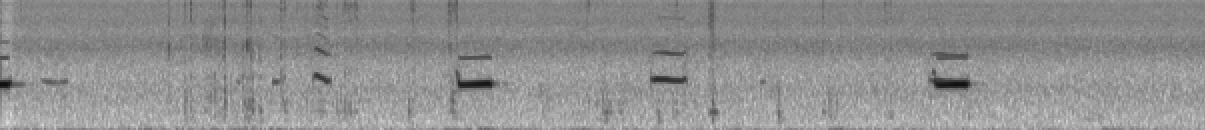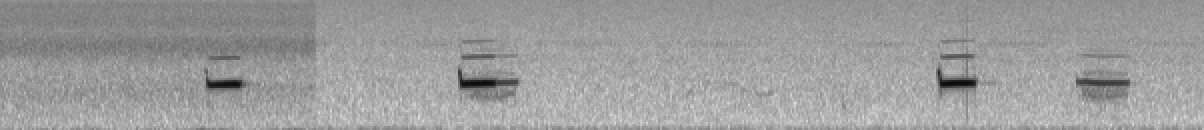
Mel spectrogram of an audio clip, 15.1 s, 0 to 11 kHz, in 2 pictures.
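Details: Eurasian scops owl pair in spring 2016 farmland near Cavarzere, Venice, Italy, around a nest cavity dug by woodpeckers, during mating: short whistled notes, some doubled, repeated every one to three seconds, faint noise early on.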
